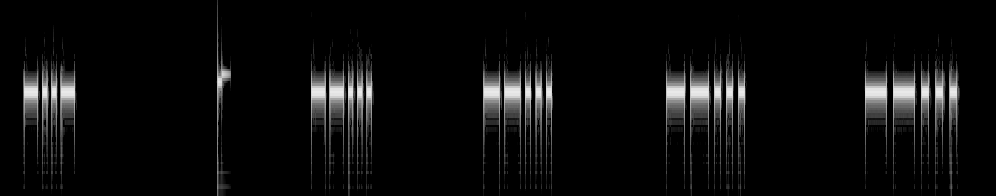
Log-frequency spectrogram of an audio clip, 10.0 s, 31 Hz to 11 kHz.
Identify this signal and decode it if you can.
Morse code, heard as a keyed tone, about 23 wpm, spaced as for 7 wpm, 700 Hz. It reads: X 7777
